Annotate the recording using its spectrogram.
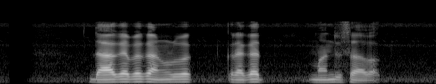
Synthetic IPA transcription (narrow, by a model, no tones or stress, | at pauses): d̪aːɡɛbəkəanuɾuʋek̚ | ɾæɡat̪̚ | mand̪usaːʋa̰k̚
